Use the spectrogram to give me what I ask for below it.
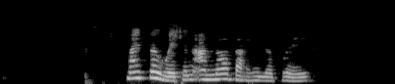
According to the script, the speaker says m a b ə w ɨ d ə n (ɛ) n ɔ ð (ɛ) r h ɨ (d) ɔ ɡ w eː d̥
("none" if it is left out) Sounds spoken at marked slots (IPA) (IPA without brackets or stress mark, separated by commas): a, a, n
